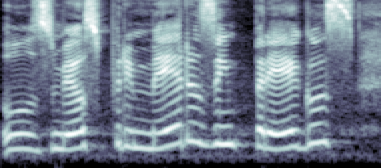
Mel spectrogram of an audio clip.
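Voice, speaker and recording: In a very clean recording with a silent background, a woman speaks in a high pitch with lively intonation. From São Paulo, Brazil (East Zone). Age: 40s. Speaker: podcast guest, former student. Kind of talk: interview, casual chat. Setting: podcast.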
